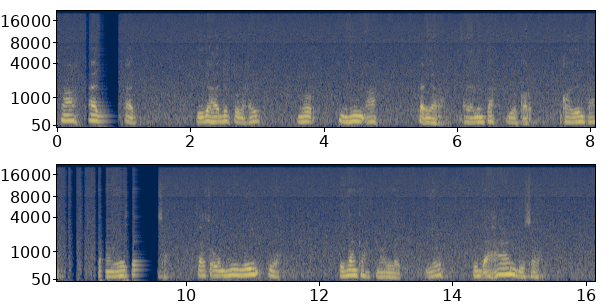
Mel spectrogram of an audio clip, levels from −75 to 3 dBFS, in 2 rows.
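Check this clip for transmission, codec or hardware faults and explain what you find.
Packet loss shows up in three forms across the clip, against room noise about 14 dB below the speech.

A short concealed packet loss occurs at 0.43 to 0.50 s. About 40 ms of audio arrived too late for the decoder. The receiver extended the preceding sound to cover the hole, then blended back in. It is heard as a brief smear in the speech.

A long network dropout is the likely cause of two longer breaks. From 0.63 to 0.95 s, about 280 ms is missing. The last sound is stretched into a fading buzz or hiss, and no silence is left before speech returns. From 9.23 to 9.61 s, about 360 ms is lost. The fill fades and ends in roughly 100 ms of silence. Speech resumes with that part gone.

Repeated packet loss (robotic sound) runs from 8.19 to 9.22 s, just after "iyo kor u qaadida". Eight separate gaps occur, the longest 82 ms. 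Each gap is patched by continuing the previous sound, and together the patches cover 43% of the stretch. The speech turns choppy, with pieces missing.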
